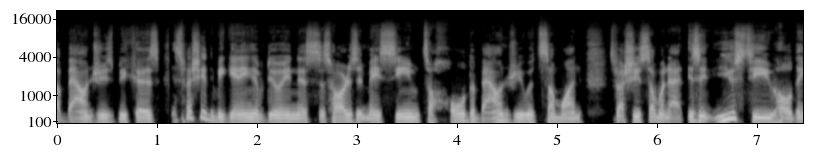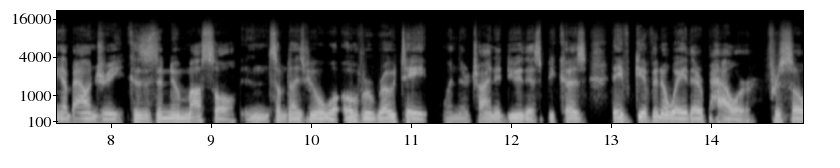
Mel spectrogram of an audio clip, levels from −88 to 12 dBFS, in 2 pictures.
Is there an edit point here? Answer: yes; 4 cuts; at 1.2 s, 6.2 s, 8.1 s, 9.3 s

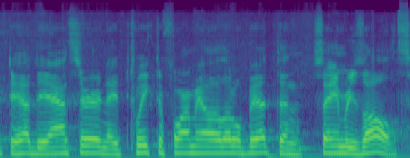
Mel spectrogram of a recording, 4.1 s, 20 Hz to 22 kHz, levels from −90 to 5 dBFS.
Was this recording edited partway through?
yes; 2 cuts; at 1.3 s, 3.1 s

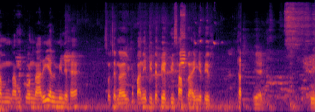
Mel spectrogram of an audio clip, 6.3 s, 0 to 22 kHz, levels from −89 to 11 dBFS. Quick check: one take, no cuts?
no; 1 cut; at 4.9 s

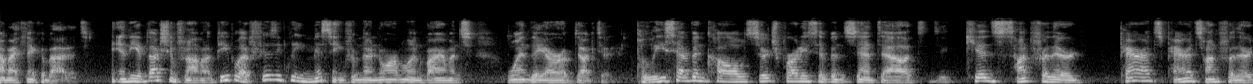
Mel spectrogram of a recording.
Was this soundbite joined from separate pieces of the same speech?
yes; 2 cuts; at 1.1 s, 6.3 s

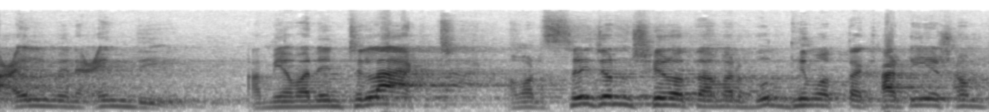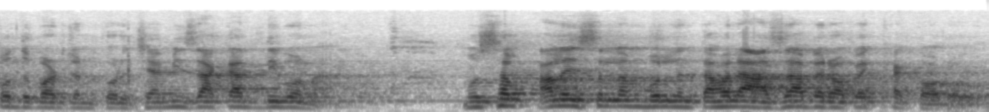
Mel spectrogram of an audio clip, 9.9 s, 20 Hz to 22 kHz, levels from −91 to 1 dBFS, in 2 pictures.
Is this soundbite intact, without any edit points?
yes; 0 cuts

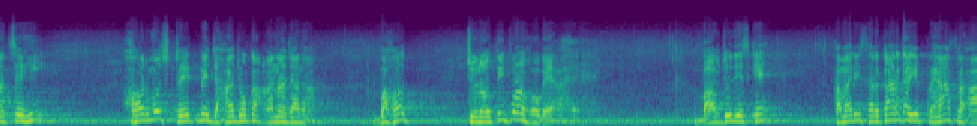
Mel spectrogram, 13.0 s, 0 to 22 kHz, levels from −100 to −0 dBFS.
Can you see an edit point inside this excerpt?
no; 0 cuts

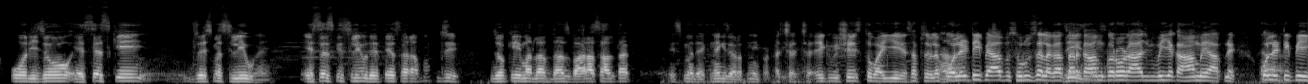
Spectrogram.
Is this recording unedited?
yes; 0 cuts

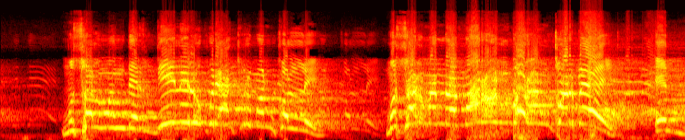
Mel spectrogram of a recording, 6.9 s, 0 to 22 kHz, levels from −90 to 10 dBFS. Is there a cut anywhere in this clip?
no; 0 cuts

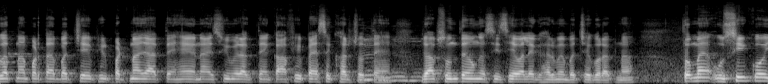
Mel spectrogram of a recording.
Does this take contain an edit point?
no; 0 cuts

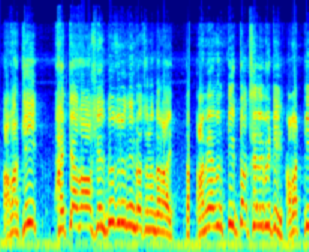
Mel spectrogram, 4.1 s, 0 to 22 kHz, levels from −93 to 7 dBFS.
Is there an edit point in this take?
yes; 1 cut; at 2.4 s

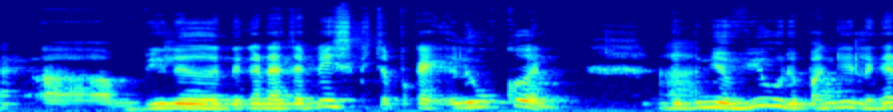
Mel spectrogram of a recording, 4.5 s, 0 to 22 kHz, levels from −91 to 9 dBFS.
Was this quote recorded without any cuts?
no; 1 cut; at 3.3 s

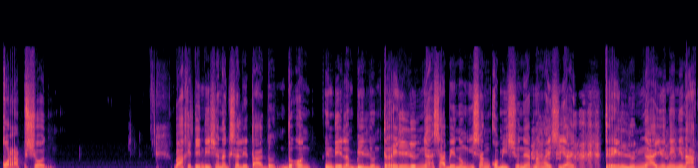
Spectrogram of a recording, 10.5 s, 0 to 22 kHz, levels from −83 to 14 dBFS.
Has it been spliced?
no; 0 cuts

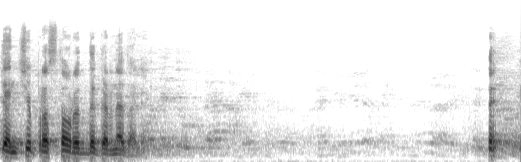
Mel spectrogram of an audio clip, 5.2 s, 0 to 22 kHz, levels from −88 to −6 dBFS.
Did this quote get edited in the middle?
no; 0 cuts

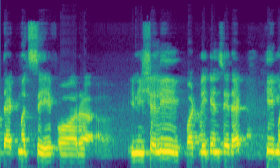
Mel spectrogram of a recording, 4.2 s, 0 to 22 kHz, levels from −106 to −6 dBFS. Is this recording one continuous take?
yes; 0 cuts

